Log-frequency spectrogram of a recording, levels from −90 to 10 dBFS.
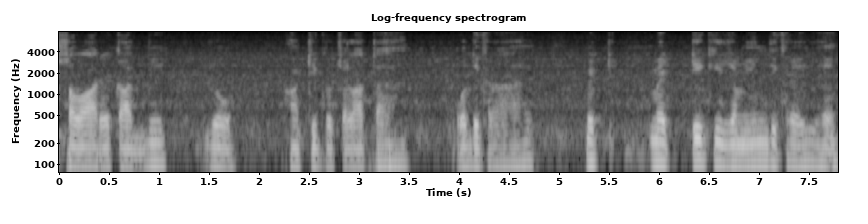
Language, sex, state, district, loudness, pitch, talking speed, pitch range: Hindi, male, Madhya Pradesh, Umaria, -22 LUFS, 90 Hz, 140 wpm, 90-100 Hz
